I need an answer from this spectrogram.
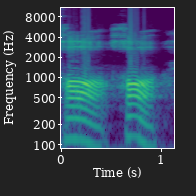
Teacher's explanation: ঠিক একইভাবে যদি দেখেন আপনি, খা জবর খা নয়, খা জবর খ, খ, মুখটা আপনার রাউন্ড হয়ে যাবে, আপনার ফুল মাউথে অ সাউন্ড প্রধান করে উচ্চারণ করবেন। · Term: হেভি লেটার্স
